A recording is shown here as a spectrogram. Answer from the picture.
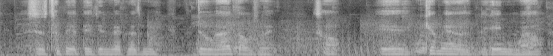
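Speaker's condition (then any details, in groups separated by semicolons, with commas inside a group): Parkinson's syndrome; sometimes slurred speech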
